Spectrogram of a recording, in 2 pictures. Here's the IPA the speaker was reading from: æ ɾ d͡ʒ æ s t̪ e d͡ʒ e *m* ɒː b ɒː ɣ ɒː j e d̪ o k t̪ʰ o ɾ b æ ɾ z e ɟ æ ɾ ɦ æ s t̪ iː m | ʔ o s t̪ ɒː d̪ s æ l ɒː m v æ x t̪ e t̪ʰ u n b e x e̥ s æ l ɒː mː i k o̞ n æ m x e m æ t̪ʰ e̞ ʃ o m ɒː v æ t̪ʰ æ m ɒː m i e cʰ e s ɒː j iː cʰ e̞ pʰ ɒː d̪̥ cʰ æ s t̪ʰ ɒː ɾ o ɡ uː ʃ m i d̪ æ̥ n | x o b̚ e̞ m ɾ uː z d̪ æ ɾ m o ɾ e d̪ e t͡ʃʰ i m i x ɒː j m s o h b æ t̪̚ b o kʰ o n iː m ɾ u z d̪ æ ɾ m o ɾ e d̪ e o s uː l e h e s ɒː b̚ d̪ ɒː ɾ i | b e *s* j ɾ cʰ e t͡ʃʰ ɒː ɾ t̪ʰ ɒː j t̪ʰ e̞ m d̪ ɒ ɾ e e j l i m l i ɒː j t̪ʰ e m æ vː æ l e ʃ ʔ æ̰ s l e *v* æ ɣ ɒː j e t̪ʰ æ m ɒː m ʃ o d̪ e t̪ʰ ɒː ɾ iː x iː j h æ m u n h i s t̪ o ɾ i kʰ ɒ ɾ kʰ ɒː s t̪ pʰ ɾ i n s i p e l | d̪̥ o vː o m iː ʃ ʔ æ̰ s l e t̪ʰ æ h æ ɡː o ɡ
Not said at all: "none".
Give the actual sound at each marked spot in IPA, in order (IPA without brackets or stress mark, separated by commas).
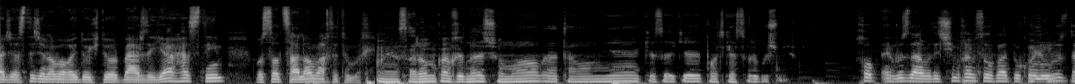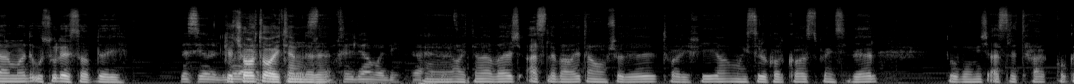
n, s, b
